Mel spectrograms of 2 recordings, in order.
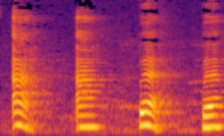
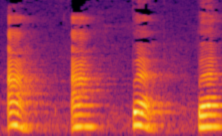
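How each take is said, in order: Both takes have the same delivery.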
